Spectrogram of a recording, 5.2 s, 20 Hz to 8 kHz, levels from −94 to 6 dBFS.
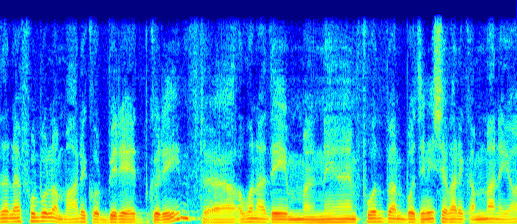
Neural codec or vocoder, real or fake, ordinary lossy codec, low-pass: codec, 16 kHz, 0.5 kbps, X-Codec, WavLM features, trained on Multilingual LibriSpeech; fake; none; 7.2 kHz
